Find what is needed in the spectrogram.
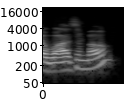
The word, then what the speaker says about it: Wazimo: You made your first tech-focused acquisition, and I think it was November when you all announced the acquisition of, am I pronouncing it correctly, Wazimo? – Yeah, Wazimo, definitely.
